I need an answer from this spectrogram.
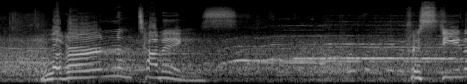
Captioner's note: audience cheering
